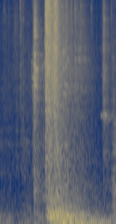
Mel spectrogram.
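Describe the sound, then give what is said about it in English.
Lift doors slide closed with a sudden rushing swell of noise that holds steady and loud for about a second before easing off. “Brunn pushed her hover chair into the lift and slid the doors closed.”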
